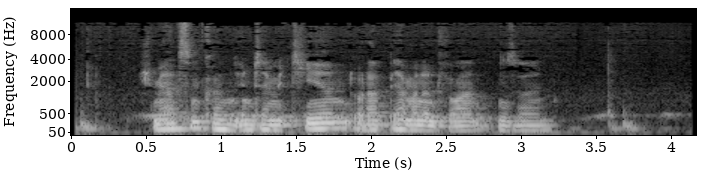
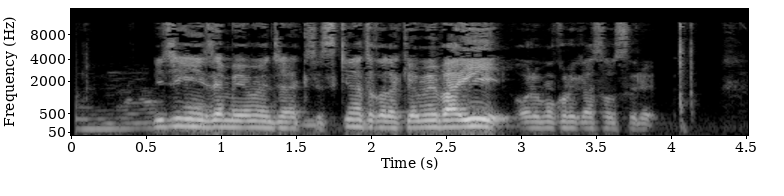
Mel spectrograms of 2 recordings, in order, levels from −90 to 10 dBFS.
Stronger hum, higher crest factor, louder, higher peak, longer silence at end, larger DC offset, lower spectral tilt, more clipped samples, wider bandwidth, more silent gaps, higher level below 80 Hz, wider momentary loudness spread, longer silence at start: neither; second, 14 dB vs 20 dB; first, -16 LUFS vs -19 LUFS; about the same, -2 dBFS vs 0 dBFS; about the same, 0.4 s vs 0.4 s; neither; first, -7 dB/octave vs -4.5 dB/octave; neither; about the same, 11.5 kHz vs 11.5 kHz; neither; first, -42 dBFS vs -56 dBFS; about the same, 21 LU vs 20 LU; about the same, 0.05 s vs 0.05 s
